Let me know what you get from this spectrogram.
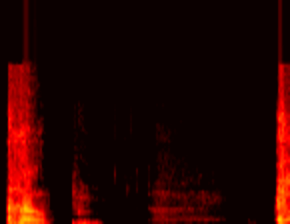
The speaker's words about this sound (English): Excuse me with the cough. Still got some remnants from that stuff.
